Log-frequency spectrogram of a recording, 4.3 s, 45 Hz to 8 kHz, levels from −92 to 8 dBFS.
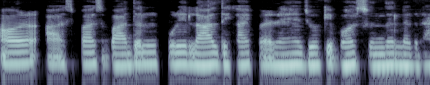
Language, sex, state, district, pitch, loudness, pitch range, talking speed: Hindi, female, Bihar, Kishanganj, 155 Hz, -20 LUFS, 155-165 Hz, 210 wpm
